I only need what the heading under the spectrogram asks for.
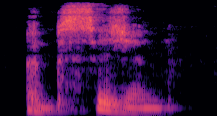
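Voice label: "abscission", British English; pronunciation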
